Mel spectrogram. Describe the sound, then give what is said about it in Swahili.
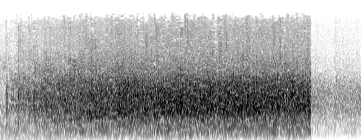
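Dense, sustained applause from foreign delegates and journalists at UNESCO headquarters in Paris welcoming a president. The clapping swells, holds steady, then stops abruptly, leaving only a faint background. “Bwana Abbas alikaribishwa kwa kupigiwa makofi na wajumbe kutoka nchi za nje na waandishi habari waliokusanyika kwenye makao makuu ya idara ya UNESCO huko mjini Paris”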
